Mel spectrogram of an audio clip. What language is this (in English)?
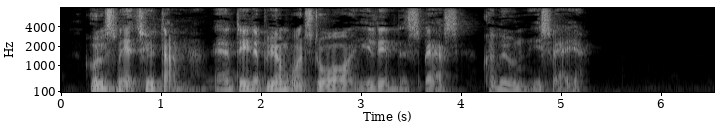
Danish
